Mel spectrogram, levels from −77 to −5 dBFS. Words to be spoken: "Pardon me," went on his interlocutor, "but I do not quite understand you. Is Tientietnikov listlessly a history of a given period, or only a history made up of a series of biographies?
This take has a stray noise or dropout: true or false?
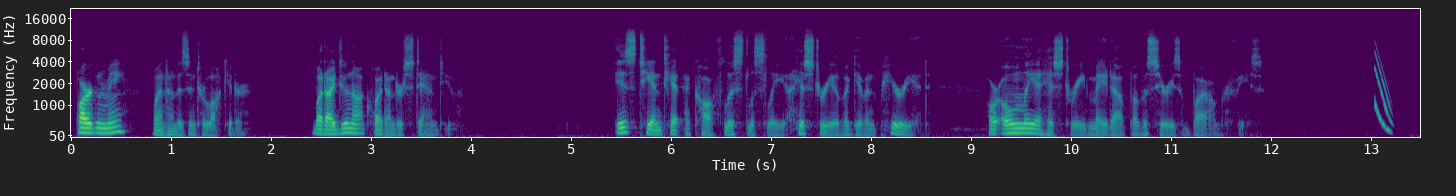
true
